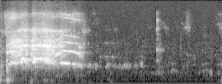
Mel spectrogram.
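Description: A rooster crowing once: a single strained call of about a second and a half that drops in pitch and fades at its end.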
